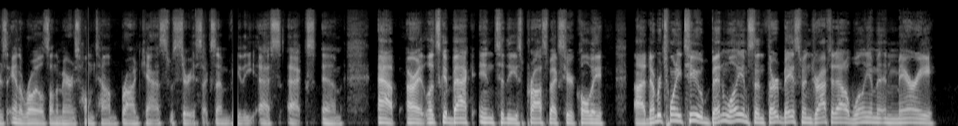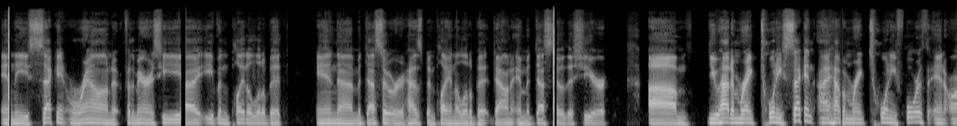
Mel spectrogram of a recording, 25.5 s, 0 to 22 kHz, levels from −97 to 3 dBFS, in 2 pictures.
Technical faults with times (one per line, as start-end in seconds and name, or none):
1.16-1.18 block of digital silence
3.11-3.18 block of digital silence
6.36-6.39 block of digital silence
12.88-12.93 wireless microphone squelch dropout
15.19-15.26 block of digital silence
20.15-20.21 wireless microphone squelch dropout
23.99-24.01 block of digital silence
